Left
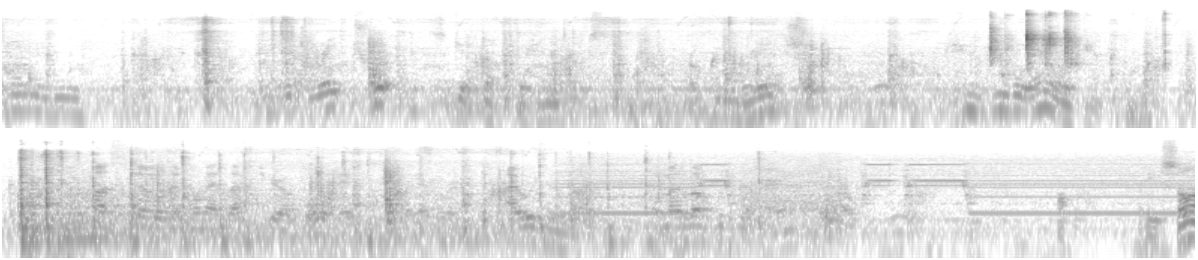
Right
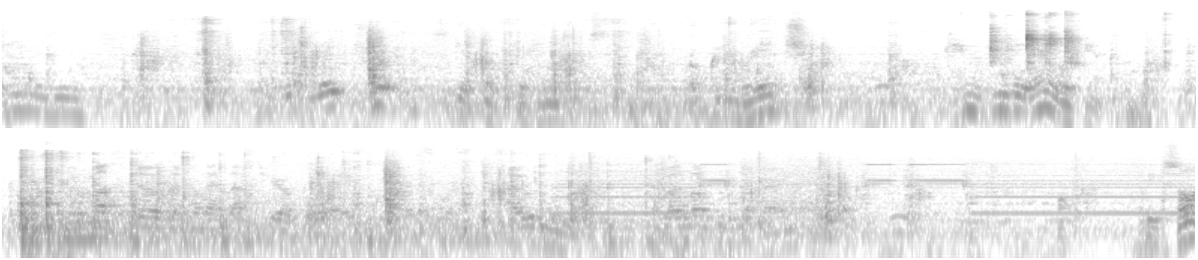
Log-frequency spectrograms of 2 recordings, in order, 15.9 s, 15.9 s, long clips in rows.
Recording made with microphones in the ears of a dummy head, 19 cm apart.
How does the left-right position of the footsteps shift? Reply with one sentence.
You can hear the footsteps go left and come back.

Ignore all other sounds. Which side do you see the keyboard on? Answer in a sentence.
In this clip you hear the keyboard on the left.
